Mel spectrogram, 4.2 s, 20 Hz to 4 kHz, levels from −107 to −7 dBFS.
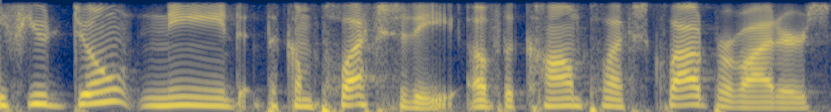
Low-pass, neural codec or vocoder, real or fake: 3.6 kHz; none; real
